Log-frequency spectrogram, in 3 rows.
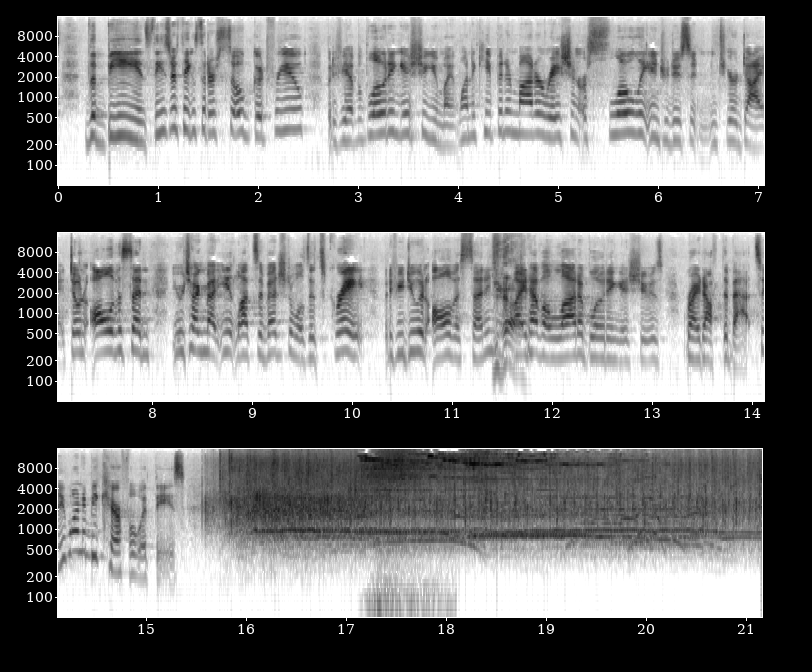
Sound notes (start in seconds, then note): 15.6 clapping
